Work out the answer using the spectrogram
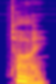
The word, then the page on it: tie: Australian English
